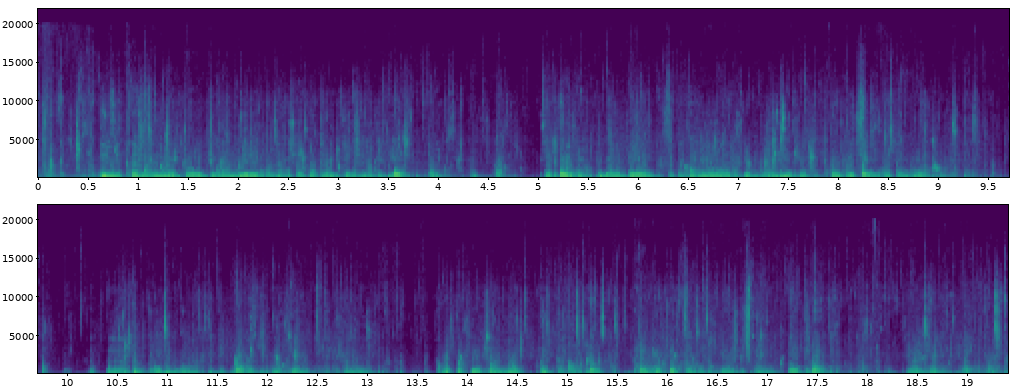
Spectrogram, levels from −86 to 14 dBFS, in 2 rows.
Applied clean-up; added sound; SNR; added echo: neural mask model RNNoise.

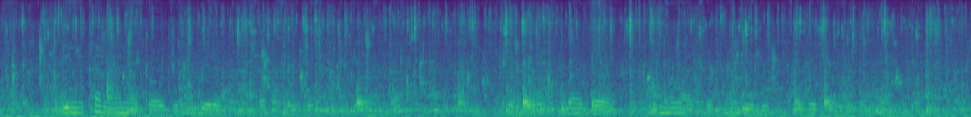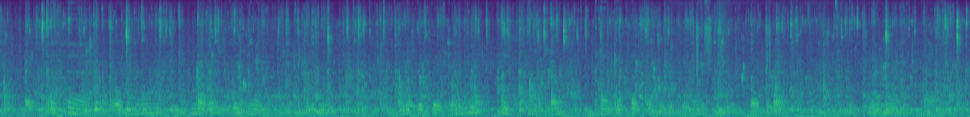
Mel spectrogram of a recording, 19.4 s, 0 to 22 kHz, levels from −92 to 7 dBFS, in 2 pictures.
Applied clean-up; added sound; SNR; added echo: none; Rain; -4 dB; none.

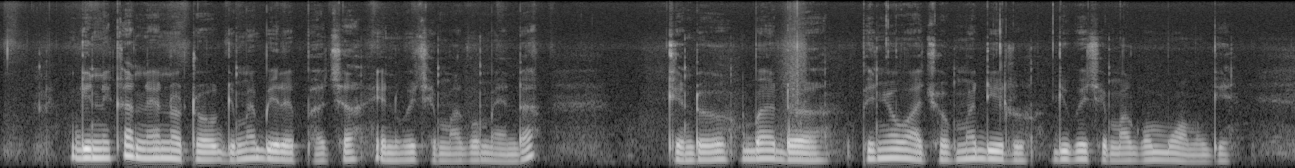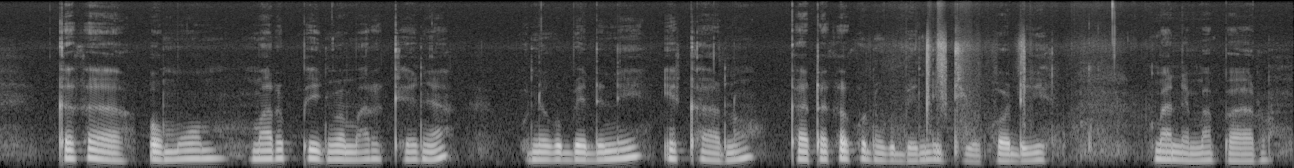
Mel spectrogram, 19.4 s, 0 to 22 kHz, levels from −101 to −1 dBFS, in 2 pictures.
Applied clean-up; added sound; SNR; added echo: none; none; none; none.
